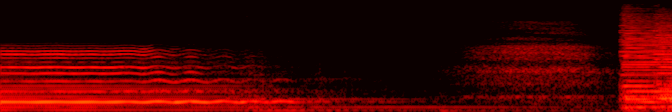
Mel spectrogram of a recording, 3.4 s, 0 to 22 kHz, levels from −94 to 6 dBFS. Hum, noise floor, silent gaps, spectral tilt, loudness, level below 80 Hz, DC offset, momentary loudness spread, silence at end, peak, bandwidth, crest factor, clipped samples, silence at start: none; -71 dBFS; none; -3.5 dB/octave; -49 LUFS; -76 dBFS; under 0.1%; 18 LU; 0 s; -32 dBFS; 19 kHz; 18 dB; under 0.1%; 0 s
